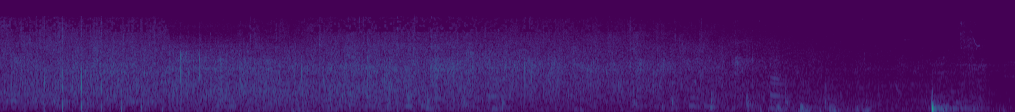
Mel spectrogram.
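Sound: audience applause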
